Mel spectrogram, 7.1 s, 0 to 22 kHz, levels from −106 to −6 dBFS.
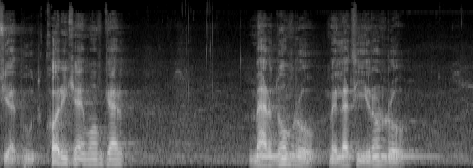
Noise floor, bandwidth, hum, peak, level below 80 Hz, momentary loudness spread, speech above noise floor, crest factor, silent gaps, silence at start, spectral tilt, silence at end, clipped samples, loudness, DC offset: -60 dBFS; 17.5 kHz; none; -14 dBFS; -76 dBFS; 16 LU; 26 dB; 22 dB; none; 0 s; -6 dB/octave; 0.1 s; under 0.1%; -34 LUFS; under 0.1%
